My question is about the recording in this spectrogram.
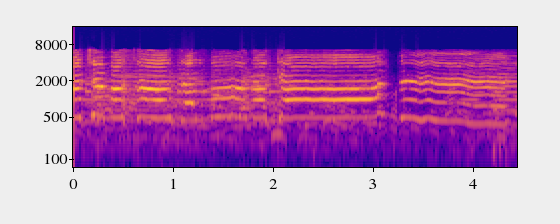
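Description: Folk music: a high-pitched singing voice over a plucked string lute, with quick ornamented notes, then one long high note held for about a second, then a wavering, sliding line.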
